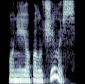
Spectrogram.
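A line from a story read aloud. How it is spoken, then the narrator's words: Plain. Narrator (Russian): спросила Ольга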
